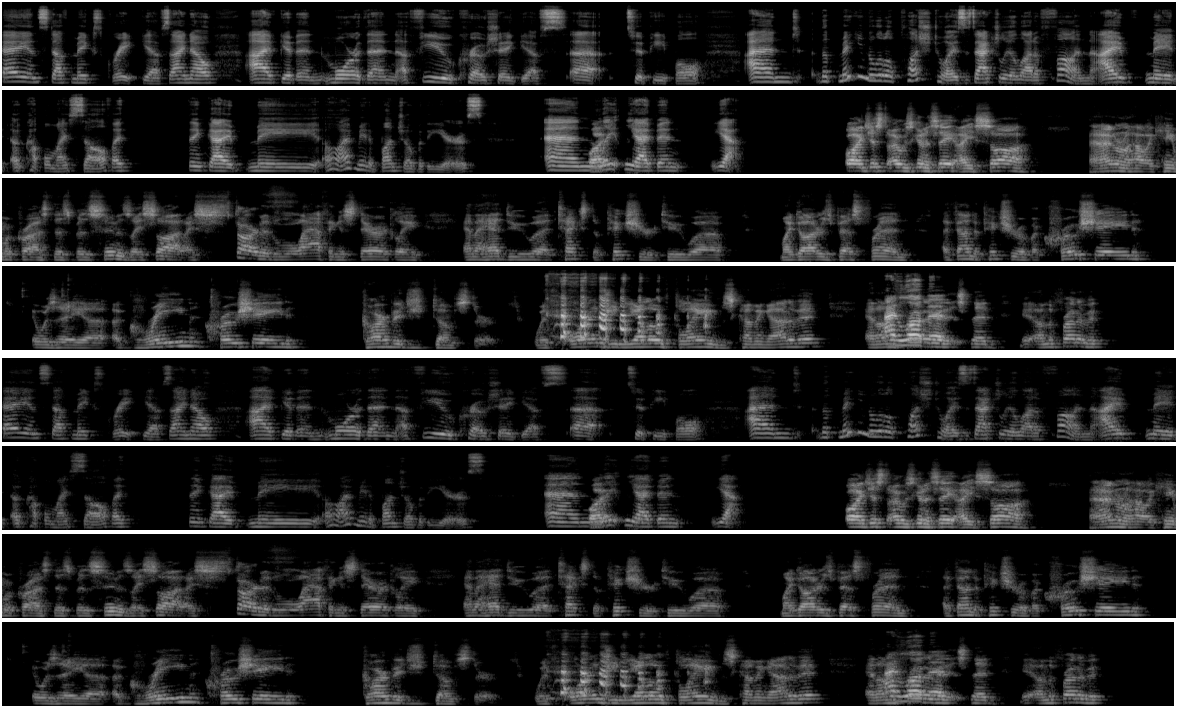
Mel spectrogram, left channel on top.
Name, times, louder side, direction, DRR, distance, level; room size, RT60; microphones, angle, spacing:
voice 1, 0.0-13.0 13.6-16.5 17.2-18.5 18.8-19.1 40.6-41.8 44.0-44.7, left 7 dB, 90° left, 0.5 m, -29 dB
voice 2, 20.2-22.0 22.6-30.7 31.3-32.5 32.9-34.9 35.5-38.1 38.8-45.1 45.4-46.1, left 3 dB, 30° left, 1.0 m, -32 dB
3.9 x 2.8 x 3.3 m
head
